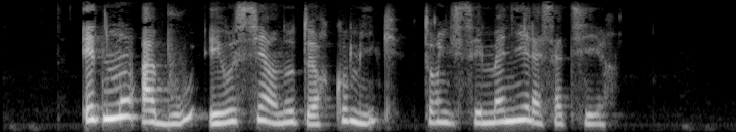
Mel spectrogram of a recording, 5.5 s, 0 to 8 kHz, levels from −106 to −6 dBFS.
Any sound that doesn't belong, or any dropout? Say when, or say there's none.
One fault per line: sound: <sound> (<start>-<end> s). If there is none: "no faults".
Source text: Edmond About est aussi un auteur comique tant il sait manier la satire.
no faults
